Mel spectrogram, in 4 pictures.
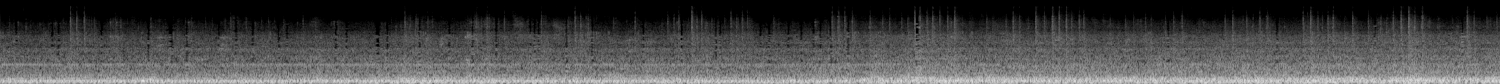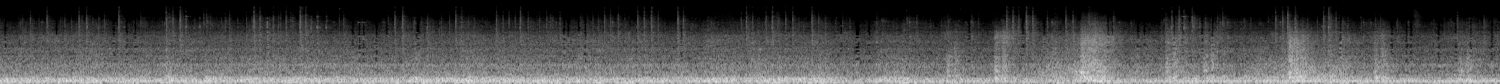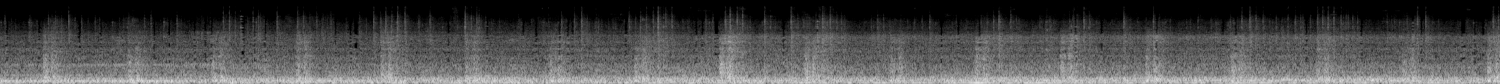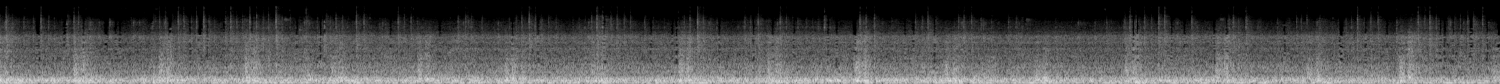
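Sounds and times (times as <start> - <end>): low engine drone: 0.0 - 60.0
wheels clickety-clack over rail joints: 0.0 - 60.0.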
